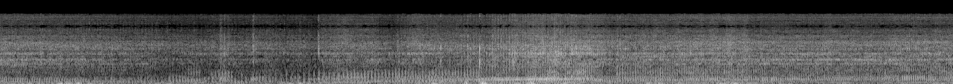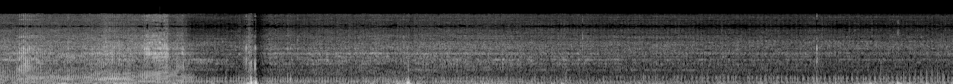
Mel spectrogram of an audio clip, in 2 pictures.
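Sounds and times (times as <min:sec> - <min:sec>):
dirt bike engine revving: 0:00.0 - 0:19.0
wind and riding noise: 0:00.0 - 0:19.0.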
